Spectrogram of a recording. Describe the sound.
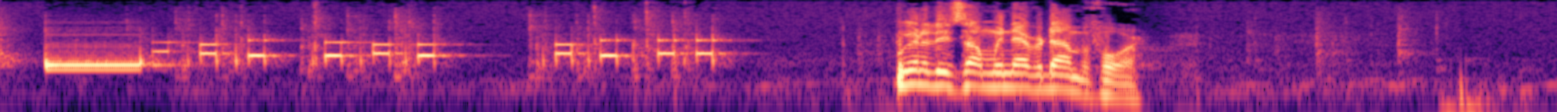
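A quick run of electronic phone keypad tones beeps in short clustered bursts, fairly loud and clear, as a phone call is placed, then a man's voice speaks briefly afterward.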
